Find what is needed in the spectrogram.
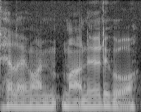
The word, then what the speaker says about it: Ødegaard: You don't have the D in there at all. – Martin Ødegaard, if you're actually like Norwegian. That's so I would say Ødegaard, but that's wrong. Ødegaard. – You sort of soften the D.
